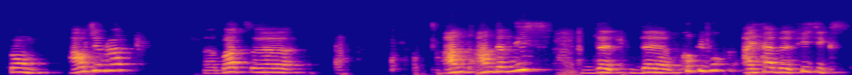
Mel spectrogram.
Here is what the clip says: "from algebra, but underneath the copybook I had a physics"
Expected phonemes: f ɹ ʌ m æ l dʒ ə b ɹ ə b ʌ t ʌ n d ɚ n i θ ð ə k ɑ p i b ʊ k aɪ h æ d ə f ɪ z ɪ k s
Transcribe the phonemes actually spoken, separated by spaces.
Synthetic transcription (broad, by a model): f ɹ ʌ m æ l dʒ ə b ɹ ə b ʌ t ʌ n d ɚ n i s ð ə k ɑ p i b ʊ k aɪ h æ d ə f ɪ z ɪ k s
